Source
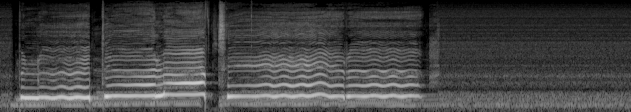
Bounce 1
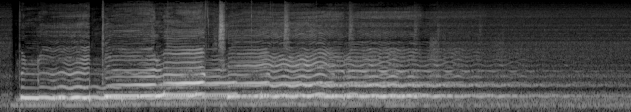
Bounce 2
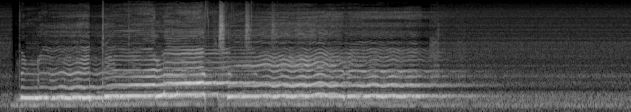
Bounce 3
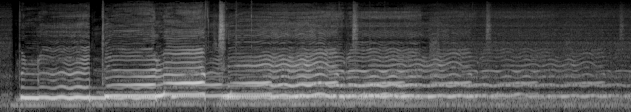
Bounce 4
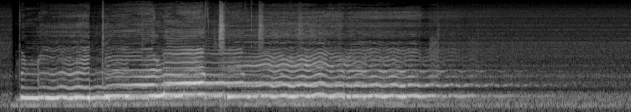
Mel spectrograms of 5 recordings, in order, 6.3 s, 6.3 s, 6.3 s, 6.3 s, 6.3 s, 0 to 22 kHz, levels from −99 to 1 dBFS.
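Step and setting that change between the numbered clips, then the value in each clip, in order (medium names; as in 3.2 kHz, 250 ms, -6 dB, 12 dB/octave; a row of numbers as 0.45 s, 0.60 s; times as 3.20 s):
echo whose repeats swap between lows and highs, time: 324 ms, 130 ms, 667 ms, 197 ms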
